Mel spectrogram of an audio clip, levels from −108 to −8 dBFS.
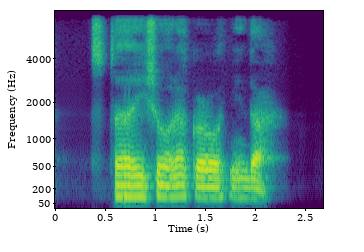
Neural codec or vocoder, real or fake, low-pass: codec, 24 kHz, 0.5 kbps, DualCodec; fake; 7.2 kHz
